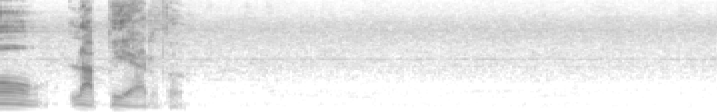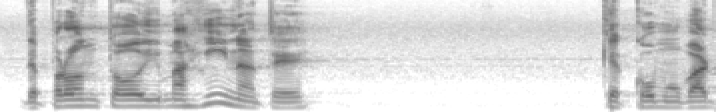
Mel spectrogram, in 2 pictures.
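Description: A middle-aged man speaks with animation into a microphone, with pauses between phrases.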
